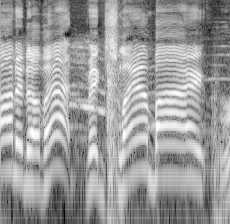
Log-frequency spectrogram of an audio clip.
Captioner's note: crowd chatter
